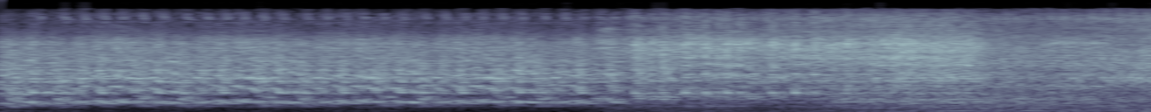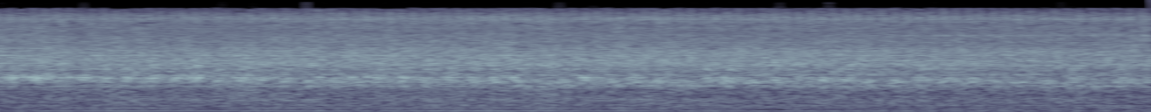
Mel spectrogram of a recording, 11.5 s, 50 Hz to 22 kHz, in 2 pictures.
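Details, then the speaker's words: 1985 BMW E24 635CSi M30 engine, revived after years sitting with a crank-no-start fixed by correctly connecting the crank sensors to restore spark: a few seconds of cranking, then catches and settles into a steady, even run. "that's a running m30"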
